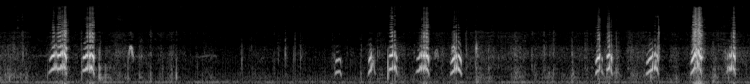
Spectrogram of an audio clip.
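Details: Wood duck hens quarrel inside a nest box near Richland, Washington, where one hen sits on about 18 eggs; sharp squealing notes come in clusters of three to five, separated by quieter rustling and a constant low electrical hum.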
